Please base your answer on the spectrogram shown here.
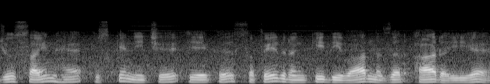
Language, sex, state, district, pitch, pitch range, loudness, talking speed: Hindi, male, Chandigarh, Chandigarh, 115 Hz, 105-120 Hz, -17 LUFS, 170 wpm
